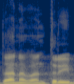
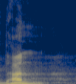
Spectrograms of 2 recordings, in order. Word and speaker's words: Dhanvantari: North Indian people must connect, don't go on clipping away one syllable and come Dhanvantari becomes Dhan, Trayodashi becomes Tera.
